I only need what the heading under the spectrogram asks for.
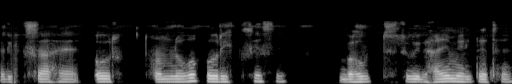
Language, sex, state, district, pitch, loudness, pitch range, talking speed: Hindi, male, Bihar, Lakhisarai, 125 Hz, -21 LUFS, 120-130 Hz, 140 wpm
